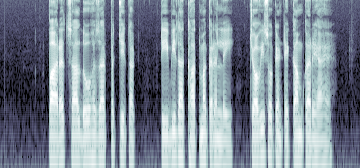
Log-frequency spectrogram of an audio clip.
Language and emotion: Punjabi, neutral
